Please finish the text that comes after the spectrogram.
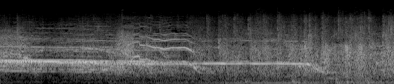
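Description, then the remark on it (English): An audience at a live event claps steadily and loudly throughout, with cheering mixed in and a long, piercing whistle sliding downward above the dense applause. “Okay, round of applause if you guys drove or flew in for this event.”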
